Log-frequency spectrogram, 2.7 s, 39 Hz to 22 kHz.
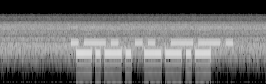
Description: Morse code, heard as two keyed tones, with radio static and room echo. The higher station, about 19 wpm, 920 Hz: RIG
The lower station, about 25 wpm, 410 Hz: CQ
